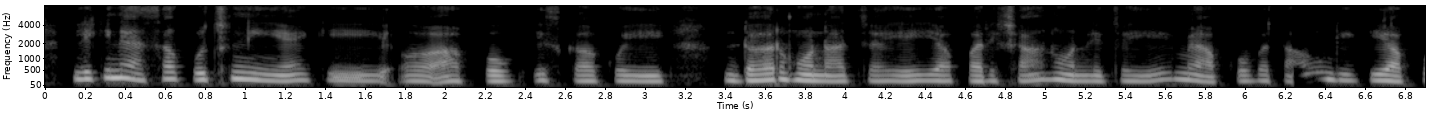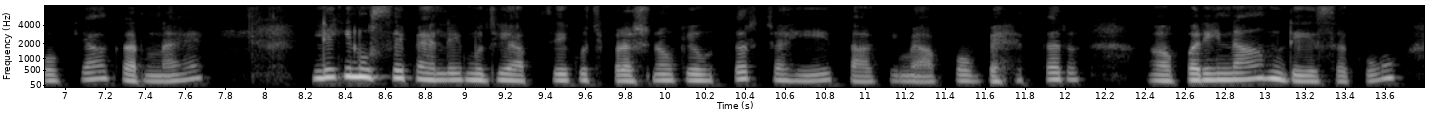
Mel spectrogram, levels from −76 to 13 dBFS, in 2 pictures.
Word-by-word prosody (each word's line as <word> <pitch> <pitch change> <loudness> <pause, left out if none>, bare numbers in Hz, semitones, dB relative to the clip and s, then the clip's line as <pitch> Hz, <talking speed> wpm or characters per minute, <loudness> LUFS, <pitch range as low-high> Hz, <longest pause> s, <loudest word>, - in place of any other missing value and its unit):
लेकिन 220 +4 +4
ऐसा 215 0 +1
कुछ 200 +1 -3
नहीं 195 -6 +3
है 165 +3 0
कि 85 - -5
अ, 160 - -11
आपको 155 +1 -1
इसका 170 -2 -5
कोई 155 -1 -2 0.3
डर 175 +3 +3
होना 165 -4 +3
चाहिए 160 0 -5
या 165 -1 0
परेशान 160 +3 -4
होने 160 -4 0
चाहिए। 160 +4 -6
मैं 195 -4 -2
आपको 155 +2 -5
बताऊँगी 165 +3 -8
कि 175 - 0
आपको 165 +1 0
क्या 205 +5 -5
करना 160 -4 0
है। 195 +8 -3 0.6
लेकिन 265 +3 +10
उससे 255 -2 +6
पहले 190 -4 +1
मुझे 185 -1 +1
आपसे 175 +1 0
कुछ 180 -1 -6
प्रश्नों 165 +2 -1
के 175 0 -1
उत्तर 175 +5 -1
चाहिए, 175 -2 -3
ताकि 150 +1 -7
मैं 155 -2 -4
आपको 160 +3 -5
बेहतर 195 +6 -3 0.4
अ, 165 - +2
परिणाम 195 +4 +5
दे 160 -3 0
सकूँ। 155 - -6
170 Hz, 185 wpm, -24 LUFS, 155-195 Hz, 0.6 s, लेकिन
